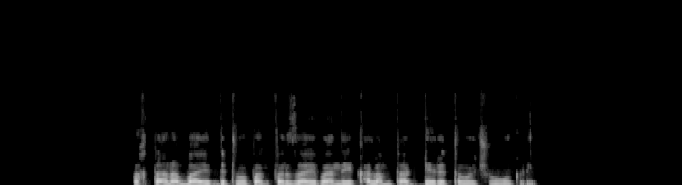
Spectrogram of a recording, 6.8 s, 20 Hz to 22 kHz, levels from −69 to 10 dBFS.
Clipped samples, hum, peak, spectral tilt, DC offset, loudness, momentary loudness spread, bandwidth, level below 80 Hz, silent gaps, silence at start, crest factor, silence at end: under 0.1%; none; 0 dBFS; -7.5 dB/octave; under 0.1%; -17 LUFS; 9 LU; 10.5 kHz; -56 dBFS; none; 1.35 s; 18 dB; 1.5 s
